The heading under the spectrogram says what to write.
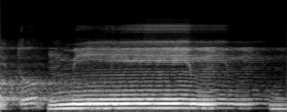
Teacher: দুই ঠোঁটের শুকনো অংশ মিলিয়ে হয় উচ্চারিত মিম। দুই ঠোঁটের শুকনা অংশ মিলিয়ে হয় উচ্চারণ মিম।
